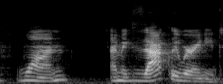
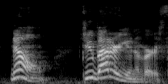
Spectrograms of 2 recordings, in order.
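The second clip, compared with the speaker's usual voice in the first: exasperated; 6 semitones higher than usual. Retold or imitated. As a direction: scold the universe, exasperated. Fed up, scolding the universe.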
